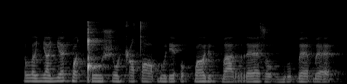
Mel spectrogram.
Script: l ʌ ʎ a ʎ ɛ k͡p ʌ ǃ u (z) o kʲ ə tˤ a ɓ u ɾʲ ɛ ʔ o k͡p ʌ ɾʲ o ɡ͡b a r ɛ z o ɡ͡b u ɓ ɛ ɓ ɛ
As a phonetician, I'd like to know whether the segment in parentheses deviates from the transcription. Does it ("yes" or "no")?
yes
